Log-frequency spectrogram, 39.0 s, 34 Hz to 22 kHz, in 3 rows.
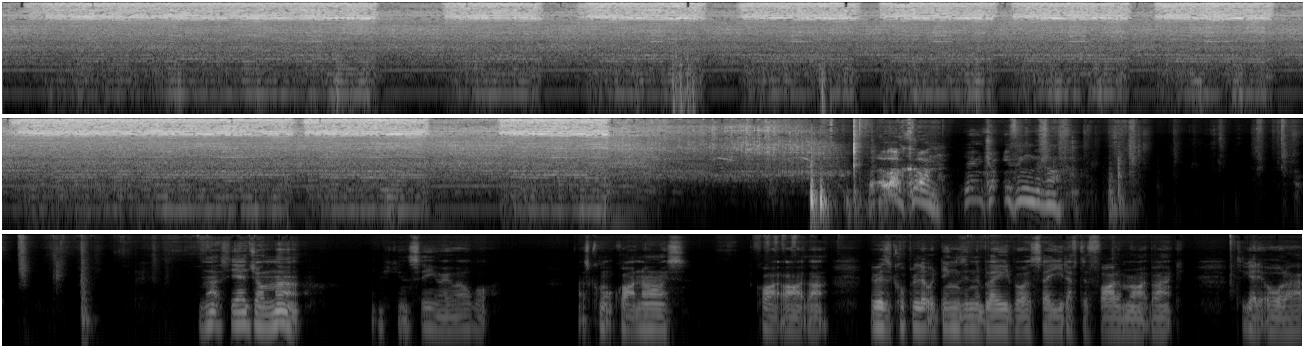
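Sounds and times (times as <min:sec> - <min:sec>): angle grinder grinding steel: 0:00.0 - 0:21.7.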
